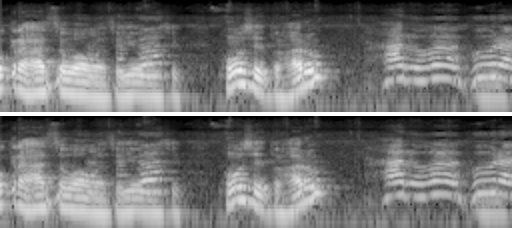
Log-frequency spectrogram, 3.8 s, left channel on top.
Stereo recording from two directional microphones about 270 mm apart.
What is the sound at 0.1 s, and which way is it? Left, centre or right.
Speech, centre.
